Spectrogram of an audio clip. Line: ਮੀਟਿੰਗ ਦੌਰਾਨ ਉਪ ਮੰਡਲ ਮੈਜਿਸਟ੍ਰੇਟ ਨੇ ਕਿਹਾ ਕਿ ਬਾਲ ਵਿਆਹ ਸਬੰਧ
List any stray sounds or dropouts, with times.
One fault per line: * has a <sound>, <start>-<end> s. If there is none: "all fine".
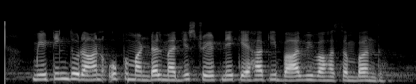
all fine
